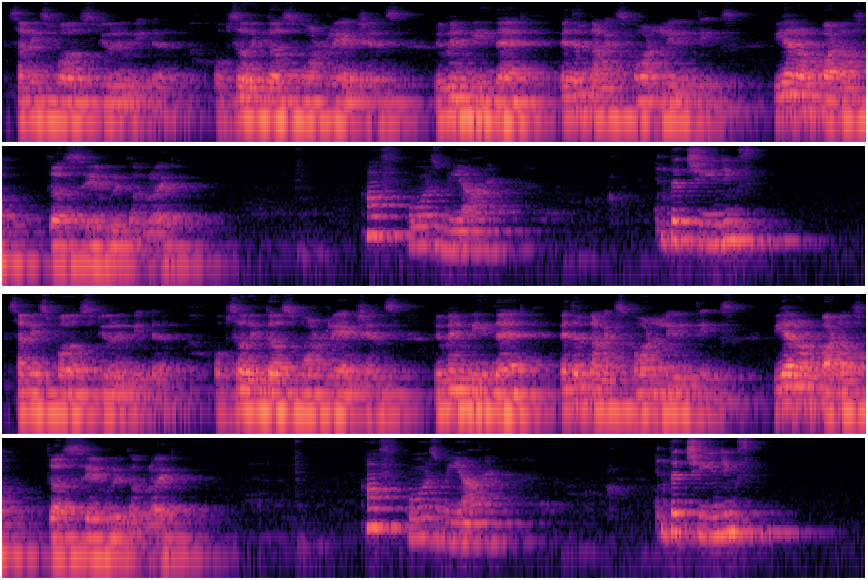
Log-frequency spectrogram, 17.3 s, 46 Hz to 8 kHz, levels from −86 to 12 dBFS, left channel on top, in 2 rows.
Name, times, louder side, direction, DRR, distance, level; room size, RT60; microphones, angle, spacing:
voice 1, 0.1-1.7 2.1-3.9 4.3-7.3 7.7-8.7 9.1-10.4 15.2-15.3, right 1 dB, 90° right, -2 dB, 1.0 m, -23 dB
voice 2, 12.3-13.6 15.2-16.1, right 1 dB, 60° right, 1 dB, 1.1 m, -26 dB
6.9 x 5.6 x 3.2 m, 1.0 s
head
